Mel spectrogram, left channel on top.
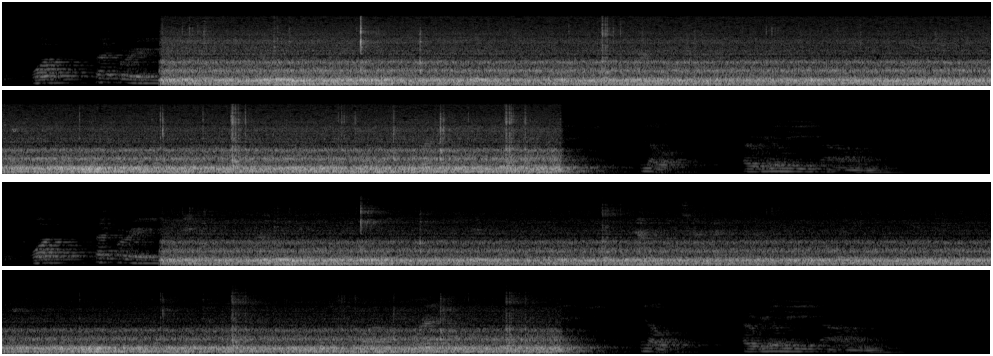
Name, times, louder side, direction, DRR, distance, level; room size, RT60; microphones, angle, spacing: voice 1, 0.3-2.3 2.5-3.1 3.8-5.2 11.7-15.9 16.3-16.5 17.3-18.6, equal, 65° right, -8 dB, 7.3 m, -51 dB
sound 1, 1.6-15.5, left 3 dB, 90° left, 0.8 m, -31 dB
voice 2, 6.3-8.9 18.3-18.5, left 1 dB, 45° right, -3 dB, 7.0 m, -52 dB
17.5 x 11.0 x 7.4 m, 1.3 s
head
